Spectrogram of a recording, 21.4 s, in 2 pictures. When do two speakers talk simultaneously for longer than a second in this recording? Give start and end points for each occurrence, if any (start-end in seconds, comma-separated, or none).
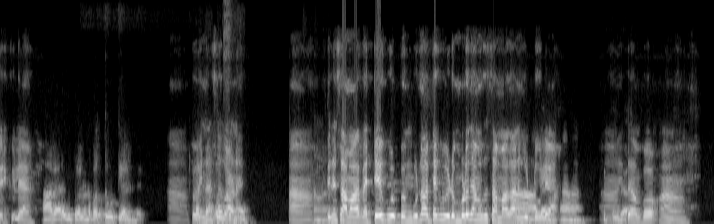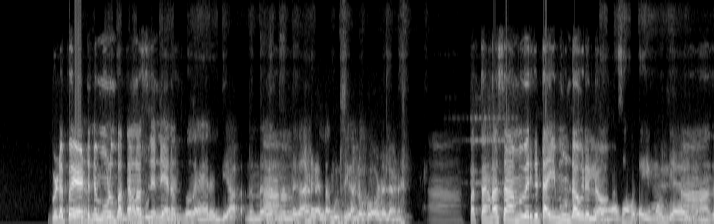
none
